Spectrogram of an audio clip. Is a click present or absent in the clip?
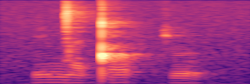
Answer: present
